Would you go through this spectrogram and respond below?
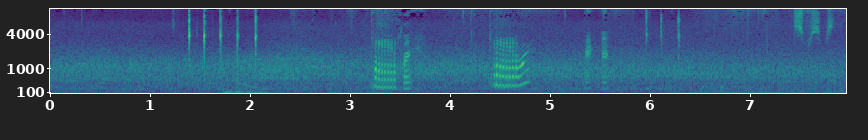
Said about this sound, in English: We just found a cat on the spring water. It's probably feral, but we're going to try to pet it anyway.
